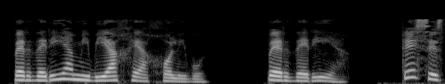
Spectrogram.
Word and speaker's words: viaje: Pronounced Viaje. with the stress on the second syllable, the J. sounding like the H in house, but with a slight friction.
